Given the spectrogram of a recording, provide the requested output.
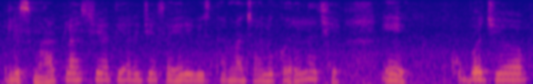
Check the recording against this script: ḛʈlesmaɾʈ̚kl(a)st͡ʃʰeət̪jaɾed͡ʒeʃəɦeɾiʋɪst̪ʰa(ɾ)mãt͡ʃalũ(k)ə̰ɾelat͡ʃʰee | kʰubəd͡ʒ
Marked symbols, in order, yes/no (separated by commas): yes, yes, yes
